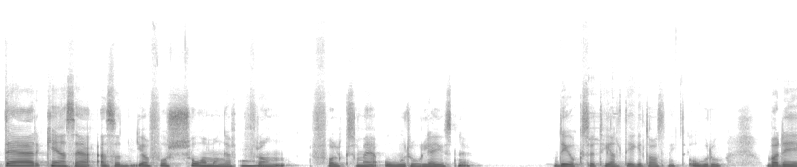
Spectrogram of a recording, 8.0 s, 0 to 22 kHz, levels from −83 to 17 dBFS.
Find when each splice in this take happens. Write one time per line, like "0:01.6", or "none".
0:02.3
